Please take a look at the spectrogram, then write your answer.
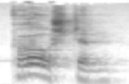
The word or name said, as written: proosten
